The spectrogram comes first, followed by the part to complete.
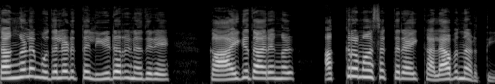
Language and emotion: Malayalam, angry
